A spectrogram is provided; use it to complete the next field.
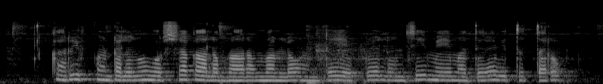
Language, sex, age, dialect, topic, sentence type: Telugu, male, 18-24, Telangana, agriculture, statement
